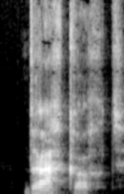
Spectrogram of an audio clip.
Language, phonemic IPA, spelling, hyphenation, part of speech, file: Dutch, /ˈdraːx.krɑxt/, draagkracht, draag‧kracht, noun, Nl-draagkracht.ogg
- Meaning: carrying capacity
